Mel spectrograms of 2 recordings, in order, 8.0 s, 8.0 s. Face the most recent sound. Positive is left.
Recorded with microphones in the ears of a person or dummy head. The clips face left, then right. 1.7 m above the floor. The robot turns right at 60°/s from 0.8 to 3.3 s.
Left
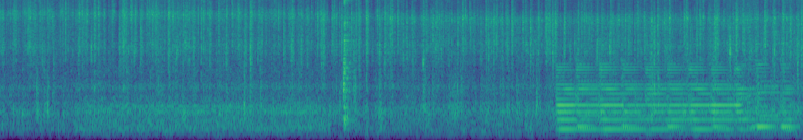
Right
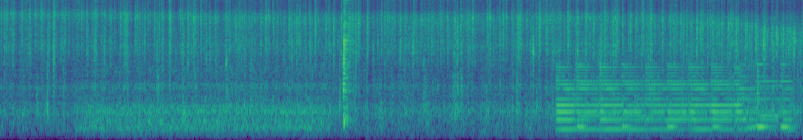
turn(degrees=-10)  # may be behind; listen again after turning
